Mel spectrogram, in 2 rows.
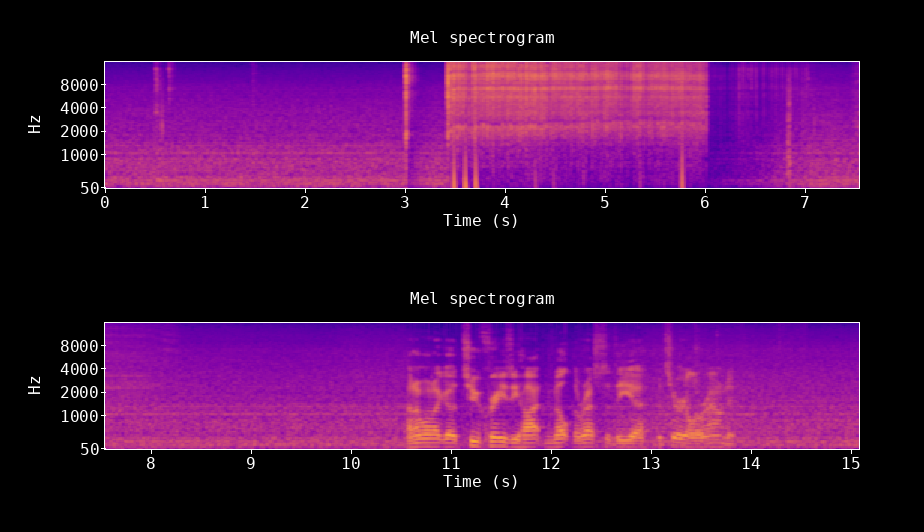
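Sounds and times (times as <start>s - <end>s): shop hum: 0.0s - 10.6s
welder arc crackling: 3.0s - 7.1s.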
